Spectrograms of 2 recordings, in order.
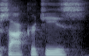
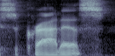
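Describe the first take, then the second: First: The name is pronounced the usual way. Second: The name is pronounced in an altered way.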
